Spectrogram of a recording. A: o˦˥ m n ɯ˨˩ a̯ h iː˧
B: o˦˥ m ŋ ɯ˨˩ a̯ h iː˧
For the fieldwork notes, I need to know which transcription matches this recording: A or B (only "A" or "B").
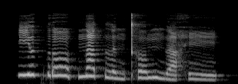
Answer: B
